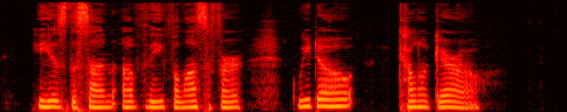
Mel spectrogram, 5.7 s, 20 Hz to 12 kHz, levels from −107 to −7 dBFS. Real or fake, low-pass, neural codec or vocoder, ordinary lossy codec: real; 10.8 kHz; none; AAC, 48 kbps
